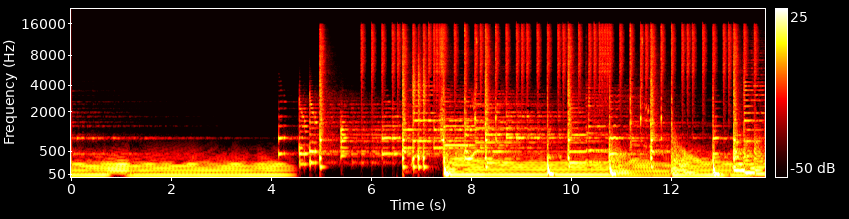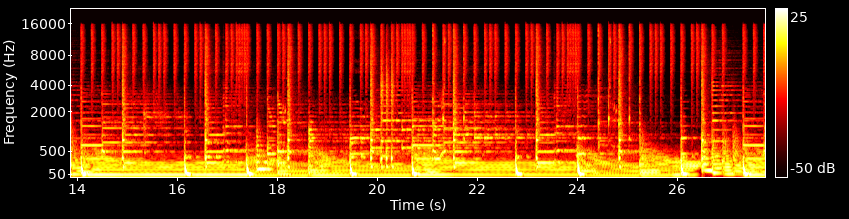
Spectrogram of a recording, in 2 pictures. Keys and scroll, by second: 1.9 Return, 2.9 ctrl+j, 3.5 ctrl+t, 15.5 Return, 22.0 Delete, 25.1 Delete.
